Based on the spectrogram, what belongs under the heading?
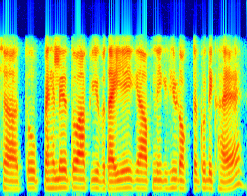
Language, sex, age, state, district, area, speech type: Urdu, male, 18-30, Uttar Pradesh, Rampur, urban, conversation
